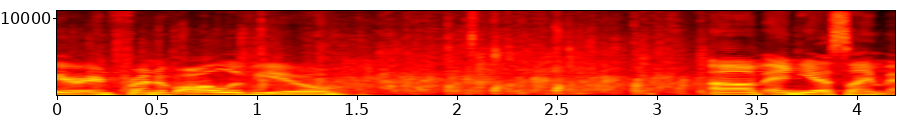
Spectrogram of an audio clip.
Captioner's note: applause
